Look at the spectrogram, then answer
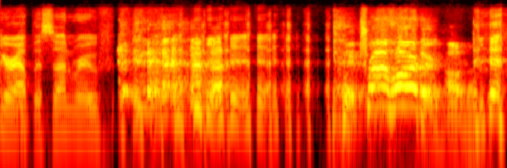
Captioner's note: all laughing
